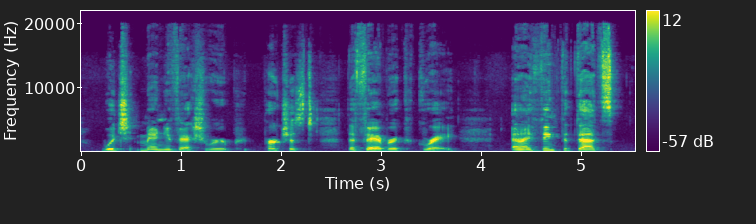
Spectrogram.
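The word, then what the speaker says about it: greige: It's spelled G-R-E-I-G-E, but it's pronounced gray.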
